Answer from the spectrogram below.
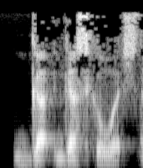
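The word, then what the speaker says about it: Guskiewicz: So, you know, he has Kevin, I'm going to say his name wrong, but Guskovitz or Guskovich, however you say his last name. – Guskovich. – Thank you.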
